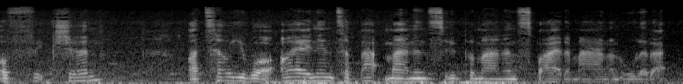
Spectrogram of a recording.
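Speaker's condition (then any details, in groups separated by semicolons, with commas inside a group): No condition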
